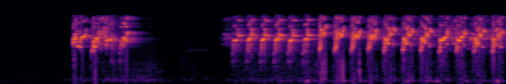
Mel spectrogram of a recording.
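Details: Lovebird lure call for provoking a rival lovebird to ngekek: a brief shrill burst, a one-second pause, then a fast, scratchy, high-pitched chatter of rapid repeated notes to the end.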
